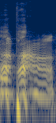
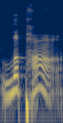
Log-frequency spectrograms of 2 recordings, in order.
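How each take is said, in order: First: It is said with a French accent. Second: It is said with an English accent.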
